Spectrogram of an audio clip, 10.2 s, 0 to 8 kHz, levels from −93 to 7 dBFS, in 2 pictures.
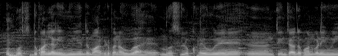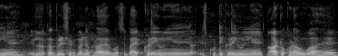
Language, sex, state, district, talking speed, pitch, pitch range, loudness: Hindi, female, Bihar, Darbhanga, 260 wpm, 150 Hz, 145-155 Hz, -29 LUFS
